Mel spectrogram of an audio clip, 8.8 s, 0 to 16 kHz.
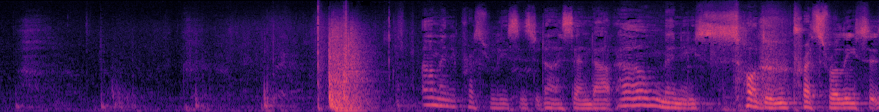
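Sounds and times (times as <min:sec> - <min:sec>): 
soft thuds like footsteps: 0:00.2 - 0:04.3
speech: 0:04.2 - 0:08.7.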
